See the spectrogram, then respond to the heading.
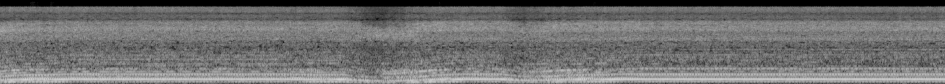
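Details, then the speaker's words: Stihl FS 56 trimmer, stored years without stabilizer, hard start and low power, after carburetor replacement and spark arrestor cleaning, run indoors: high buzzing two-stroke note at steady revs, two brief dips recovering cleanly; runs strong. "make sure she's gonna stay running but yeah sounds good"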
